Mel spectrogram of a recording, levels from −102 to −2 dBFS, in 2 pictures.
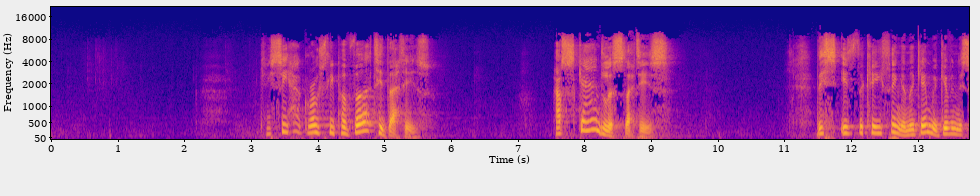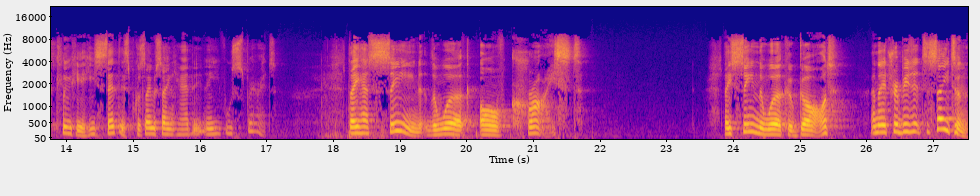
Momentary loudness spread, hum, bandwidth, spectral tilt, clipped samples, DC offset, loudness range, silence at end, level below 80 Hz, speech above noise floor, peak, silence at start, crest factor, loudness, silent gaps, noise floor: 14 LU; none; 10.5 kHz; -3.5 dB/octave; under 0.1%; under 0.1%; 10 LU; 0 s; -54 dBFS; 49 dB; 0 dBFS; 3.15 s; 22 dB; -20 LUFS; none; -69 dBFS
